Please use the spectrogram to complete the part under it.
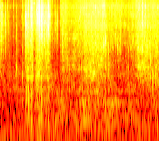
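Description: Water trickling and pouring into a concrete mix being stirred for a DIY fence gate, a soft brief splash near the start followed by a low, faint liquid rustle.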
